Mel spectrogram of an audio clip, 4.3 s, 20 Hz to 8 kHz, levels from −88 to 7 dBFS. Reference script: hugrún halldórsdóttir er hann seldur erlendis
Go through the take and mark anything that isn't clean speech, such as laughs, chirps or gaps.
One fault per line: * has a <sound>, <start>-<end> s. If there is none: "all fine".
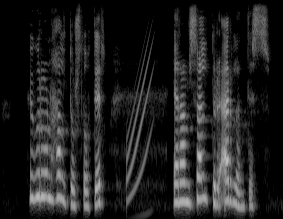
* has a chirp, 1.9-2.3 s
